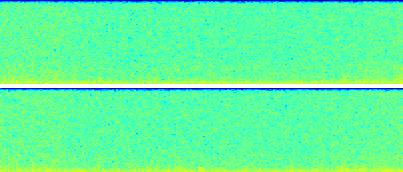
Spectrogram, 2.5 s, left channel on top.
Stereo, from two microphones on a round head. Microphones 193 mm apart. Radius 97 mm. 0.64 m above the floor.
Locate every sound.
Only background noise.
